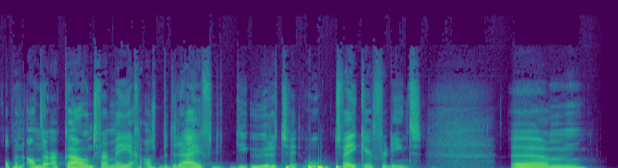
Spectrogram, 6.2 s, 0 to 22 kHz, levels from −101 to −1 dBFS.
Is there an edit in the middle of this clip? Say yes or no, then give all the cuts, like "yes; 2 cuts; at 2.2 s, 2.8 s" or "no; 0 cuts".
yes; 1 cut; at 1.3 s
